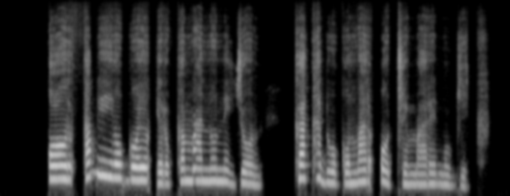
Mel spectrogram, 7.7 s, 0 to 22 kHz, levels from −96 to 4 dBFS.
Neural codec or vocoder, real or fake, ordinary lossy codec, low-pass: codec, 44.1 kHz, 1.7 kbps, Pupu-Codec; fake; none; none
